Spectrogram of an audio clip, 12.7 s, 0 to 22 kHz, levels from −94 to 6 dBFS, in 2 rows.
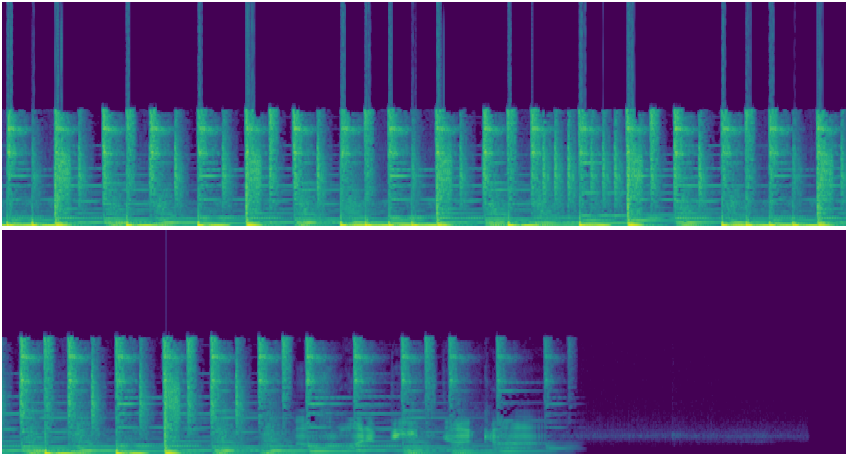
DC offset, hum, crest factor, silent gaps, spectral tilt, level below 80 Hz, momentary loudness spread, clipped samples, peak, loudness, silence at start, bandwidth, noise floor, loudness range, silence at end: under 0.1%; none; 12 dB; none; -5 dB/octave; -14 dBFS; 15 LU; 0.4%; 0 dBFS; -13 LUFS; 0 s; 12 kHz; -71 dBFS; 16 LU; 2.4 s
